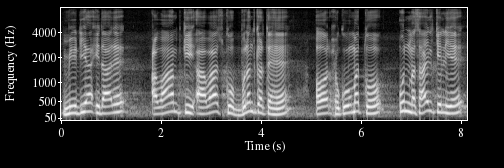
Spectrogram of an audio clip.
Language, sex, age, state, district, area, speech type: Urdu, male, 18-30, Uttar Pradesh, Saharanpur, urban, spontaneous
